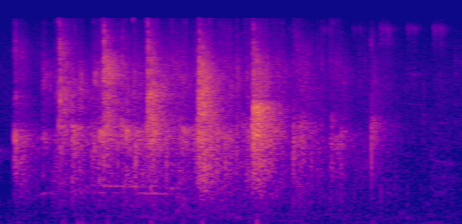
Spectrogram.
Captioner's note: audience applauding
